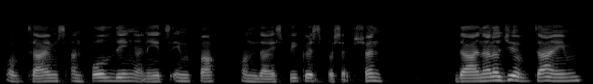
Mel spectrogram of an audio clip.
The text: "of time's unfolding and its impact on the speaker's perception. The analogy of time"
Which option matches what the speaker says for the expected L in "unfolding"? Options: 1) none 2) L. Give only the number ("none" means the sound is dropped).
2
